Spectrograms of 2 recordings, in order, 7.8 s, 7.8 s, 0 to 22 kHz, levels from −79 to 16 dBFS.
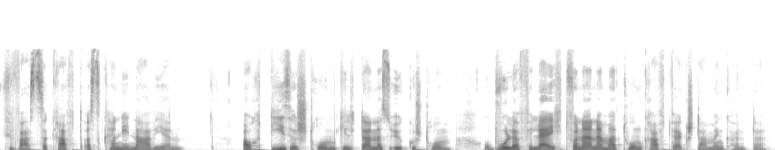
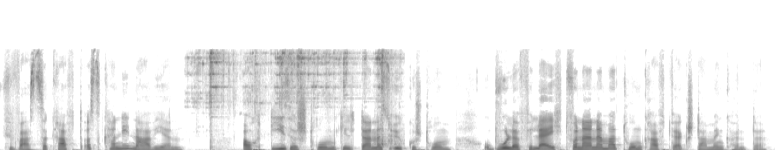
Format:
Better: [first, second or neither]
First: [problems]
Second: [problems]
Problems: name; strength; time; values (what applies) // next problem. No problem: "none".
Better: first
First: none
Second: jangling keys; noticeable; from 2 to 4 s; peak 2 dB below the speech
